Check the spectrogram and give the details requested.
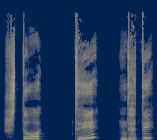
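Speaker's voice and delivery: loud, stunned splutter; shocked outburst. A narrator's reading. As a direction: spit out the words in disbelief. Cousin shocked by the news.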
